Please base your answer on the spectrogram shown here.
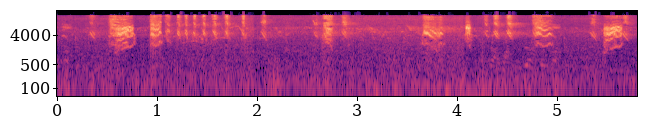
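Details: Female double-collared seedeater, a "piadeira" caller for exciting males: high piercing chirps, then a fast run of about eight short even notes, then more scattered sharp high calls.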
